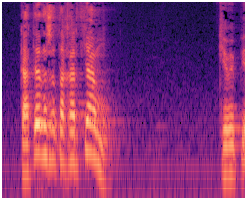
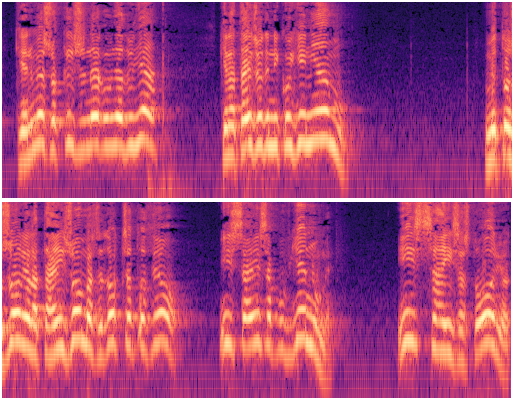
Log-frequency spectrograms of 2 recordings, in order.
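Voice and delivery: preaching at full force; 3 semitones higher, 7 dB louder than usual. Acted. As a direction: proclaim it to the whole church. Preaching climax to the brothers.

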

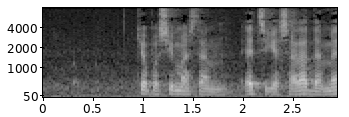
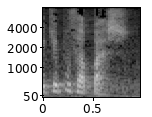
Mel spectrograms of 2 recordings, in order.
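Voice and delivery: higher, startled asking; surprised question; 8 semitones higher, slower than usual. Retold or imitated. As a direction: ask as if caught off guard. Son asks dying father.

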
